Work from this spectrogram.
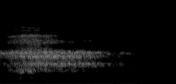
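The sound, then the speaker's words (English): A single long, soft exhale during a guided relaxation breathing exercise, airy and breathy, holding steady before tapering away into silence. “And let's just take a nice deep breath in, first of all. Letting it go.”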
